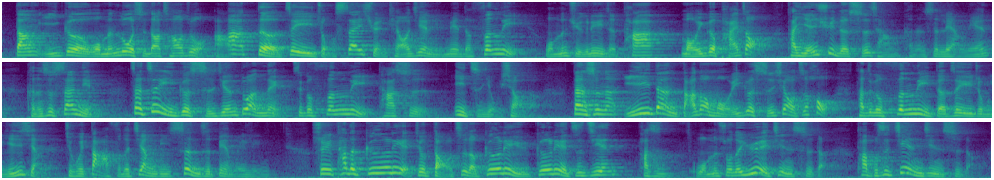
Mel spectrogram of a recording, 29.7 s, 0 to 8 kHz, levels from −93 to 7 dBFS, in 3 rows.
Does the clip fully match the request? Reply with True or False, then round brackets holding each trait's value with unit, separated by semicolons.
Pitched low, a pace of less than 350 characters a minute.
False (150 Hz; 290 characters per minute)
